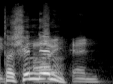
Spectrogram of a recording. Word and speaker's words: Toshinden: Battle Arena Toshiden. Toshiden. Something. It's fun. – Toshinden. – I put it in the chat. I don't know how to pronounce it. T-O-S-H-I-N. – Toshinden.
